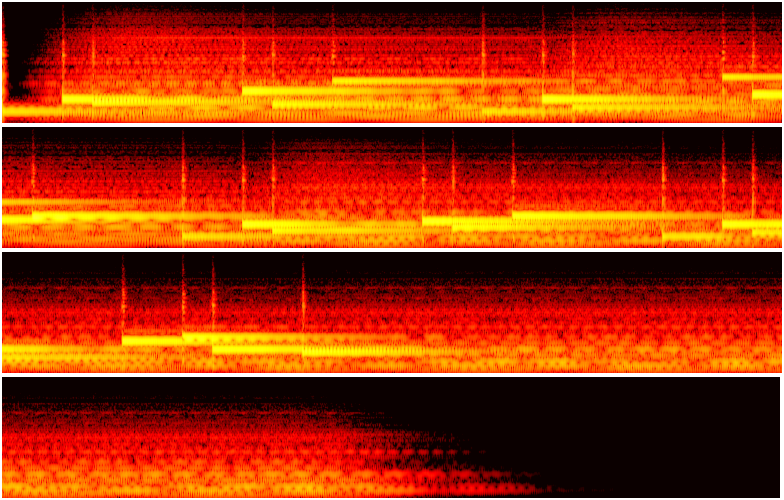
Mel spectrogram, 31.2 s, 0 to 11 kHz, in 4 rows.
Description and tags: A short sci-fi motive inspired by the beauty of the Universe!
The 2.0 version of this track (mastered and added some additional effects for more lush and deep sound) can be found in the "night across the stars (2 versions)" pack.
